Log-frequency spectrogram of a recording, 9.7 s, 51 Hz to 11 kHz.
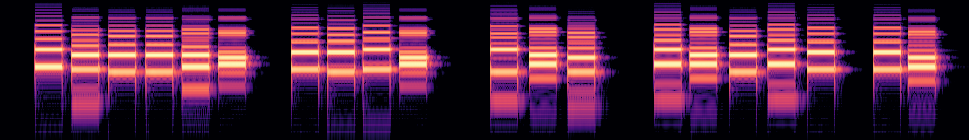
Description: DTMF, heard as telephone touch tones, dialled by hand, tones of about 270 ms. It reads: C5228* 63B* A01 D02D6 67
